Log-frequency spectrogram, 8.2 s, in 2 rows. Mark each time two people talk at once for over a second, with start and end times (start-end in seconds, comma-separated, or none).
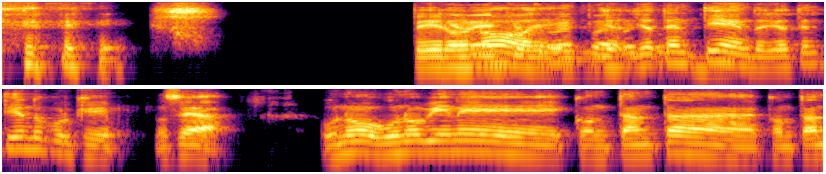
2.1-3.7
